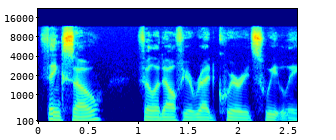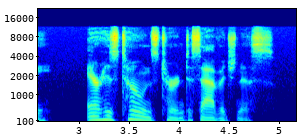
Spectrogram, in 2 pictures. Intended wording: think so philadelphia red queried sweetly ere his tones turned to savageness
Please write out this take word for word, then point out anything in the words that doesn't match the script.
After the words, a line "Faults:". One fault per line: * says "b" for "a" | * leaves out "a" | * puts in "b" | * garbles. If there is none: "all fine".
think so philadelphia red queried sweetly ere his tones turned to savageness
Faults:
all fine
